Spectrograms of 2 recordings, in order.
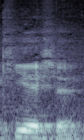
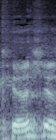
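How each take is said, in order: First: The I vowel has the regional Märkisch colouring. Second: The I vowel sounds like standard German. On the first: "sondern eine Kirche" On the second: "keine Kirche"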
